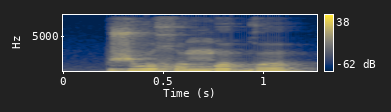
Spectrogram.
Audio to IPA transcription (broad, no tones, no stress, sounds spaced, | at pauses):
ʒ u χʷ ɤ ŋʷ ɤ ɡʷ ɤ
